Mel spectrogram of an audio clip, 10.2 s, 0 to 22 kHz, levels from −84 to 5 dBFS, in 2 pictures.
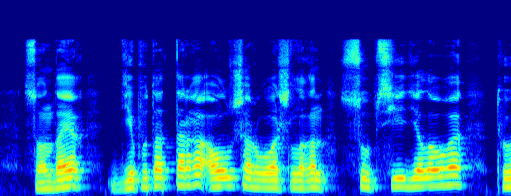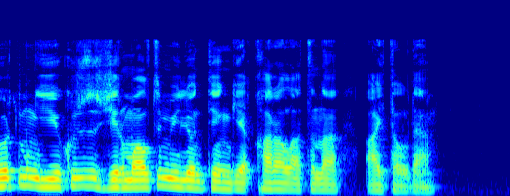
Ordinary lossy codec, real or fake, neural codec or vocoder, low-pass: none; real; none; none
